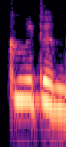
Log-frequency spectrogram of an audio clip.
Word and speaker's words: could: She couldn't ada could not. Kalau disingkat boleh tidak. Couldn't atau could not. Jangan kata could ya. Could, L-nya silent, jangan diucapkan could not find her glasses last night.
